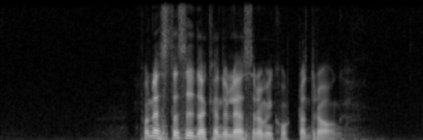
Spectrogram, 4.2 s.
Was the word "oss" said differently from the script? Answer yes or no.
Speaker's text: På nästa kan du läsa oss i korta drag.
yes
